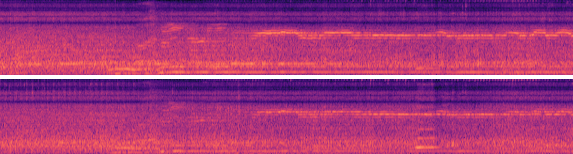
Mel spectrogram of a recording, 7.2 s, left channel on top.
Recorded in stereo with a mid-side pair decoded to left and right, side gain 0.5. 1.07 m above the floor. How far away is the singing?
About 1.5 m.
